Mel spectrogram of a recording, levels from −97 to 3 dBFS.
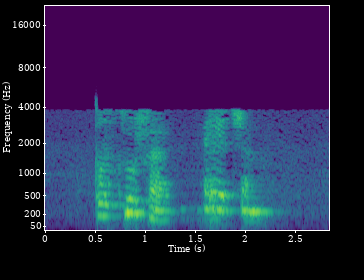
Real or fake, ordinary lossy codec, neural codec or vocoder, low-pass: fake; AAC, 16 kbps; codec, 16 kHz, 1 kbps, X-Codec, HuBERT features, trained on balanced general audio; 7.2 kHz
